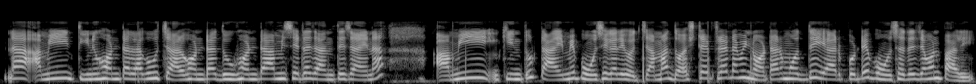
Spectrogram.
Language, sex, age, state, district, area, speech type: Bengali, female, 18-30, West Bengal, Hooghly, urban, spontaneous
